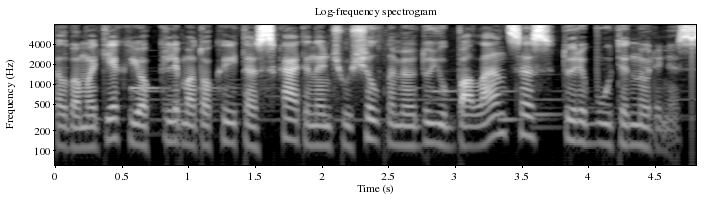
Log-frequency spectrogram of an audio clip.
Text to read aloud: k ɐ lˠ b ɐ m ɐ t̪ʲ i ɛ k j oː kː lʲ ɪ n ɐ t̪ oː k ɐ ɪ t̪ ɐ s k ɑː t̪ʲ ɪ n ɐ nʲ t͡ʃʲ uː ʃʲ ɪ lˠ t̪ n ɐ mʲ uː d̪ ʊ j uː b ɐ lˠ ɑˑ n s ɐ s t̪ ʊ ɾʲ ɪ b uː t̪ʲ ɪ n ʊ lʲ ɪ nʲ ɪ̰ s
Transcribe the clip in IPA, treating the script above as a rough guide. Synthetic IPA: k ɐ lˠ b ɐ m ɐ t̪ʲ i ɛ k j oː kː lʲ ɪ m ɐ t̪ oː k ɐ ɪ t̪ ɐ s k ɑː t̪ʲ ɪ n ɐ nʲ t͡ʃʲ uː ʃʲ ɪ lˠ t̪ n ɐ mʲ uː d̪ ʊ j uː b ɐ lˠ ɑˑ n s ɐ s t̪ ʊ ɾʲ ɪ b uː t̪ʲ ɪ n ʊ lʲ ɪ nʲ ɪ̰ s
